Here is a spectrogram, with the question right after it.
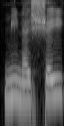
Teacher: من الشیء کو تیزی سے ہم نے شیء کیوں پڑھا ہے یہ بھی میں یاد کروا دوں کہ یا ساکن اس سے پہلے والے حرف کے اوپر زبر ہوگی تو وہ یا لین ہے، اور لین کو ہمیشہ نرمی اور جلدی سے پڑھتے ہیں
